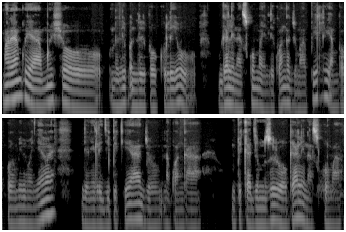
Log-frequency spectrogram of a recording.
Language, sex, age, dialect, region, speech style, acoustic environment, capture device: Swahili, male, 25-34, Kenya - Mombasa, Kenya, happy; relaxed; focused; excited, nature, mobile / Linux / Chrome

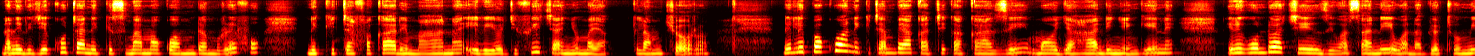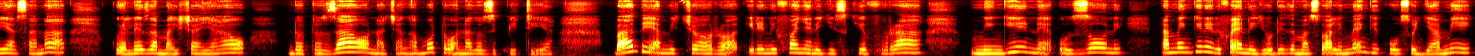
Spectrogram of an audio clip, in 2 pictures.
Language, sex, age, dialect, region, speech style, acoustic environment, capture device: Swahili, female, 35-44, Kenya - Mombasa, Kenya, relaxed, silence, mobile / Linux / Chrome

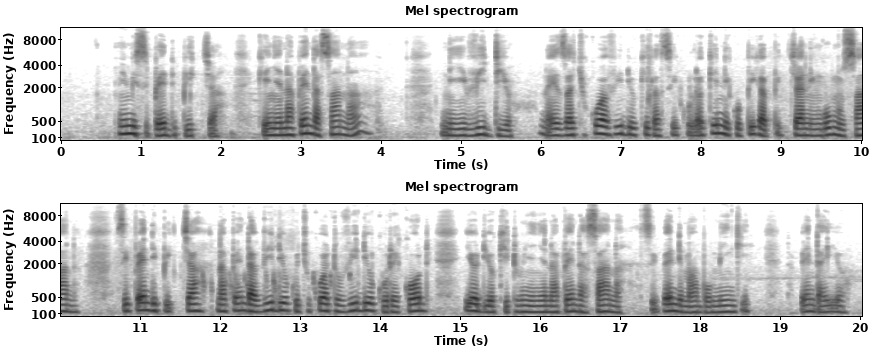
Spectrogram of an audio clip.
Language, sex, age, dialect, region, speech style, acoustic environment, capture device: Swahili, female, 35-44, Kenya - Mombasa, Kenya, excited, people talking, mobile / Linux / Chrome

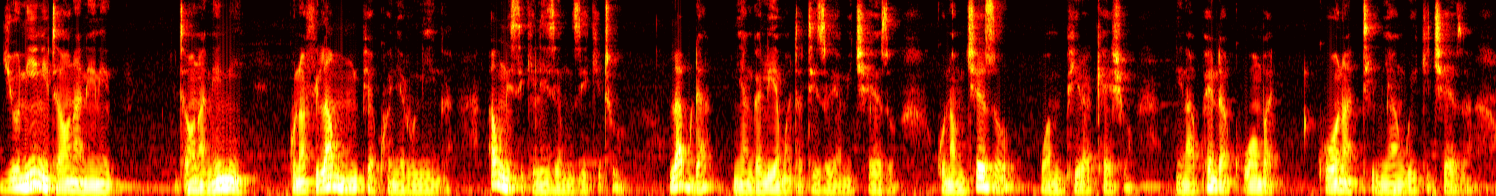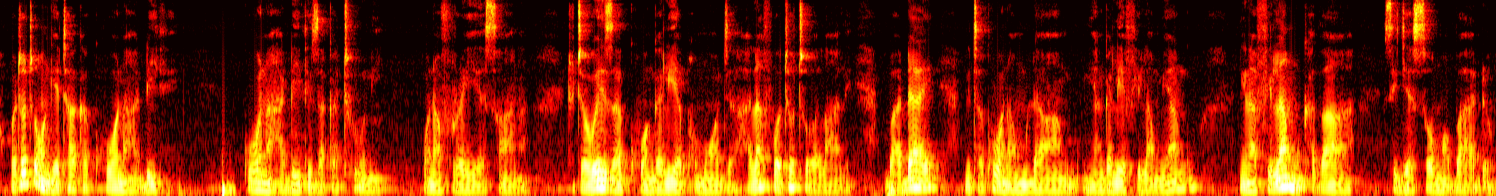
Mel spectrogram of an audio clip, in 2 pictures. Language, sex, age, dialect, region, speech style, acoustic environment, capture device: Swahili, male, 25-34, Kenya - Mombasa, Kenya, focused; nervous; tired, silence, mobile / Linux / Chrome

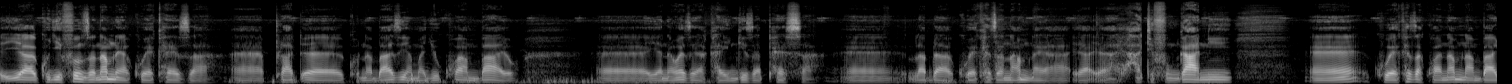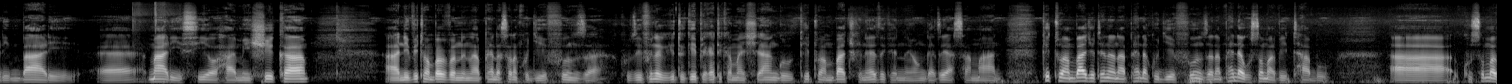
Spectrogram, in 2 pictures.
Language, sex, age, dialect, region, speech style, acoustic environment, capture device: Swahili, male, 25-34, Tanzania - Dar es Salaam, Tanzania, excited, nature, mobile / Linux / Chrome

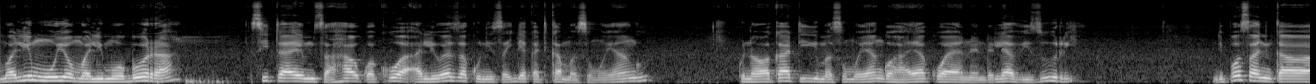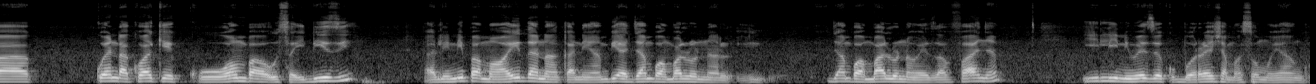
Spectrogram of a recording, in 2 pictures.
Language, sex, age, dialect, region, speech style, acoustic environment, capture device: Swahili, male, 18-24, Kenya - Nairobi Sheng-influenced, Kenya, anxious, music; nature, mobile / Linux / Chrome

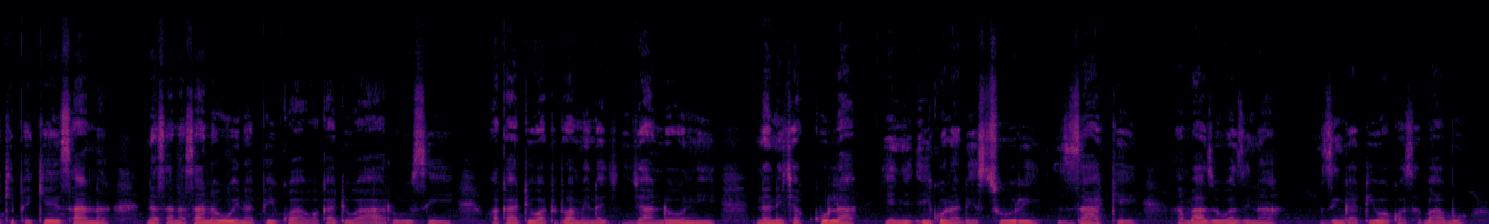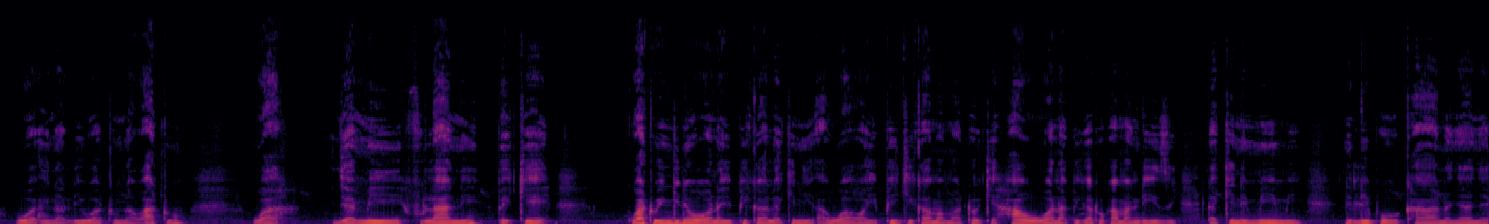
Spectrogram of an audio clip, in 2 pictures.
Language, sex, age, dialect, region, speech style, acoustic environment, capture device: Swahili, male, 25-34, Kenya - Mombasa, Kenya, happy; focused, people talking; traffic; construction; appliances; music, mobile / Linux / Chrome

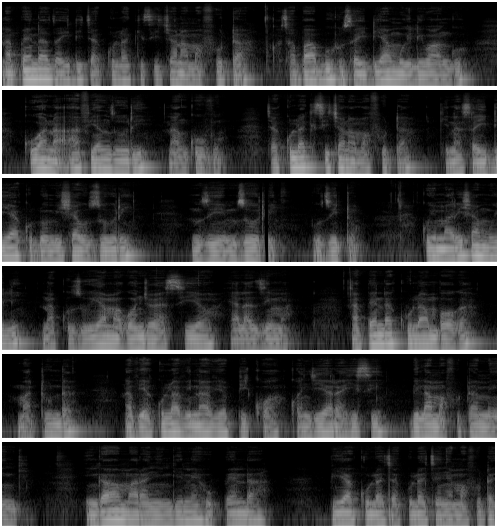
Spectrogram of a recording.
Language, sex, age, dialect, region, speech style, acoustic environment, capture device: Swahili, male, 18-24, Kenya - Nairobi Sheng-influenced, Kenya, relaxed, silence, mobile / Linux / Chrome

